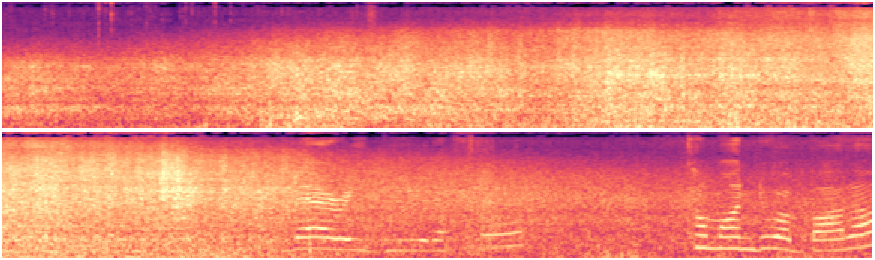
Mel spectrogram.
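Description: A jet airliner roars loudly as it passes low overhead, then fades into the distance.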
